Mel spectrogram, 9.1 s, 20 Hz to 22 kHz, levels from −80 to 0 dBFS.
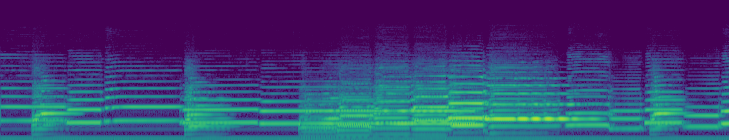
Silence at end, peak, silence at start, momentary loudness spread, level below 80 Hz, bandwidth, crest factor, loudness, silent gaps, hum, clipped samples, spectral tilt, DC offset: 0 s; -4 dBFS; 0 s; 12 LU; -46 dBFS; 8.8 kHz; 16 dB; -21 LUFS; none; none; under 0.1%; -6 dB/octave; under 0.1%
